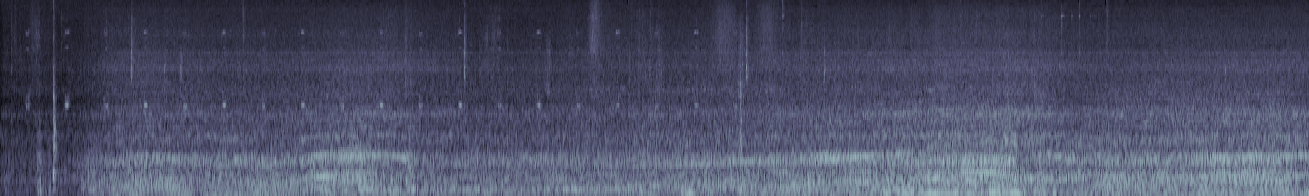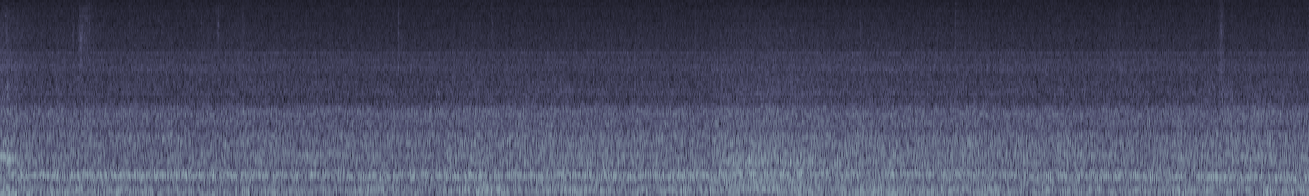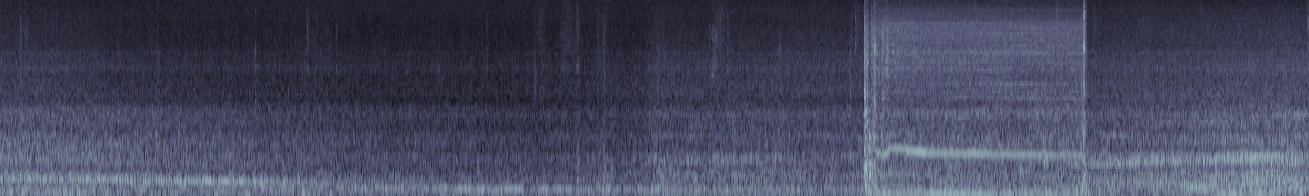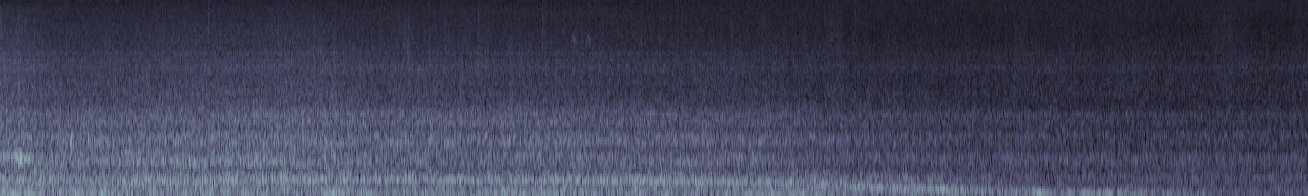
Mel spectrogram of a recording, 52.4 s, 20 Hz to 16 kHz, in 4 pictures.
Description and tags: In Car Driving
A drive in my car.
Recorded with Edirol R-1 & Sennheiser ME66.
inside, engine, roadtrip, car, highway, trip, city, road, interstate, drive, traffic, bumps, driving, way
